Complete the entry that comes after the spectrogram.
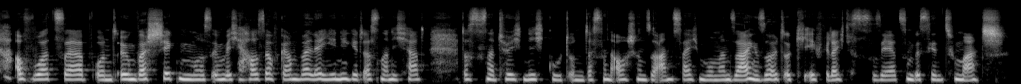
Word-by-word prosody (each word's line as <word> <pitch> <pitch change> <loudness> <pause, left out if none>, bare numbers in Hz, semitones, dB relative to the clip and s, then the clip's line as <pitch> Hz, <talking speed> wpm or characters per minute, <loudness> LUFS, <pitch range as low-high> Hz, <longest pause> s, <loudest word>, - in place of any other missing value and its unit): auf 240 0 +1
WhatsApp 230 -1 +1
und 215 +1 -2
irgendwas 230 0 +5
schicken 260 -2 +3
muss, 220 0 0
irgendwelche 225 +1 -1
Hausaufgaben, 235 -1 0
weil 240 0 +2
derjenige 230 0 +3
das 230 +2 -4
noch 225 - -1
nicht 225 +2 -2
hat. 225 +1 -2 0.4
Das 225 -1 -3
ist 250 - -3
natürlich 230 0 -1
nicht 225 +1 0
gut. 205 -3 -6
Und 200 -2 -4
das 210 - -3
sind 230 - +1
auch 225 - -2
schon 220 0 0
so 205 -1 -4
Anzeichen, 225 0 -2
wo 205 - -3
man 210 +2 0
sagen 210 +2 +4
sollte: 220 +1 -1
„Okay, 220 0 -4
vielleicht 215 -1 -3
ist - - -6
es 210 - -8
jetzt' 210 +3 -4
n 230 - +4
bisschen 215 -1 -3
too 235 - 0
much.“ 210 -1 +3
225 Hz, 230 wpm, -21 LUFS, 215-230 Hz, 0.4 s, irgendwas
